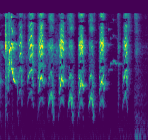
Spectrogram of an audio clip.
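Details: A black-winged myna, played to prompt young birds to start singing and keep going, gives a fast run of about ten harsh, squeaky notes, each with a downward-slurring tail, evenly spaced about four per second.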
